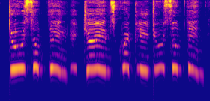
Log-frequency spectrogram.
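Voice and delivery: high, very loud shout of a name; frantic shout. A narrator's reading. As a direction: scream his name in panic. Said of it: "cried the earthworm".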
